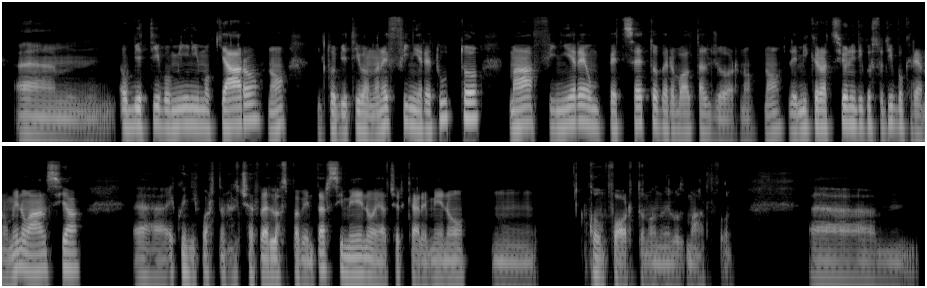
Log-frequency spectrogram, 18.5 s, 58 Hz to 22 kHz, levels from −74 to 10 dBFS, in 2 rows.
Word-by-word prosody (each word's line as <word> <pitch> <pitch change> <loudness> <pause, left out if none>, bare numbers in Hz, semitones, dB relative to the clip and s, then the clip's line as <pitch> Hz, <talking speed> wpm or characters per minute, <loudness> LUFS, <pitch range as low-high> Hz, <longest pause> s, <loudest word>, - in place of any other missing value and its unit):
Uhm, 80 -4 -4
obiettivo 120 0 +1
minimo 120 -1 0
chiaro, 125 +6 +7
no? 115 +5 -1 0.3
Il - - -13
tuo 105 - -1
obiettivo 100 +2 0
non 95 +4 0
è 125 - +5
finire 120 -5 0
tutto, 160 +3 +2 0.3
ma 120 +4 +6
finire 125 +4 +3
un 120 -5 0
pezzetto 130 +4 +2
per 105 -2 -1
volta 100 0 -2
al 95 - -2
giorno, 80 -1 -8
no? 100 +3 -5
Le 100 -1 -2
micro 115 +2 +2
azioni 120 +3 +3
di 120 - -2
questo 125 +2 -5
tipo 130 -3 -2
creano 95 -6 -3
meno 125 +4 +1
ansia. 120 +2 +3 0.5
Ehm, 90 -1 -5
e - - -5
quindi 100 -4 -6
portano - - -7
il - - -10
cervello - - +2
a - - -5
spaventarsi 95 +8 0
meno 100 -1 +2
e - - -1
a 85 - -1
cercare 85 -1 -2
meno, 85 0 -4 0.2
mhmm, 80 -1 -11 0.5
conforto, 80 0 -3
no, 80 0 -9
nello 75 0 -9
smartphone. 75 -3 -13 0.7
Uhm... 85 -2 -8
100 Hz, 160 wpm, -24 LUFS, 85-120 Hz, 0.7 s, chiaro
